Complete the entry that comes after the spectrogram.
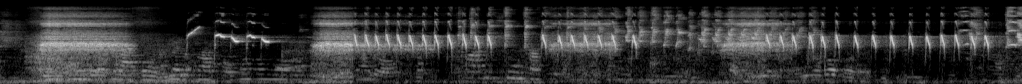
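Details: Twelve greater green leafbirds in chatty, full song: a harsh buzzy burst, then falling whistled slurs, then long runs of rapid staccato high notes repeated steadily, several runs across ten seconds.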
